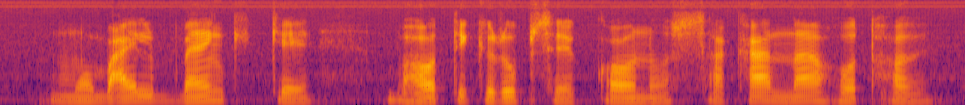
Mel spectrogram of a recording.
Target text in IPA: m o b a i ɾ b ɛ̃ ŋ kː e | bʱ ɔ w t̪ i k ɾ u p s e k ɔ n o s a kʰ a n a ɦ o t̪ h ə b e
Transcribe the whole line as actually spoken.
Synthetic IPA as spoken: m o b a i l b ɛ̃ ŋ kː e | bʱ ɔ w t̪ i k ɾ u p s e k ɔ n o s a kʰ a n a ɦ o t̪ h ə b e

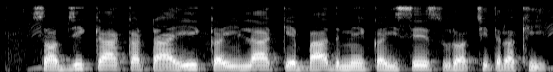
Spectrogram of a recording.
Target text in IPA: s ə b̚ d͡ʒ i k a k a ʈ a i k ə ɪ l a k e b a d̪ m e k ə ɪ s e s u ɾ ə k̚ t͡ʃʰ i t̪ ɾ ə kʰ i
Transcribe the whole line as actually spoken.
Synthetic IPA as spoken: s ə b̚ d͡ʒ i k a k ə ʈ a i k ə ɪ l a k e b a d̪ m e k ə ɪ s e s u ɾ ə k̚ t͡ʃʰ i t̪ ɾ ə kʰ i

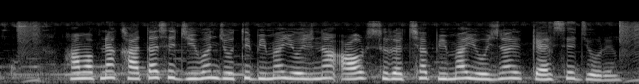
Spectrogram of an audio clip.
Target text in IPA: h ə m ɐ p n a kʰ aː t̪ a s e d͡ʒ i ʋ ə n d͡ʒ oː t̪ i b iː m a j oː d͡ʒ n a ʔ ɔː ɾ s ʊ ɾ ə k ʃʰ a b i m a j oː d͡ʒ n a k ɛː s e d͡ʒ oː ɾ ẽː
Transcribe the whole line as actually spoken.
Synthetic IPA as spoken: h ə m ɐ p n a kʰ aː t̪ a s e d͡ʒ iː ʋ ə n d͡ʒ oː t̪ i b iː m a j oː d͡ʒ n a ʔ ɔː ɾ s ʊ ɾ ə k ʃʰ a b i m a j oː d͡ʒ n a k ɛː s e d͡ʒ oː ɾ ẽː

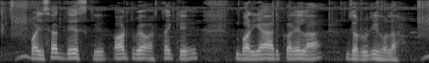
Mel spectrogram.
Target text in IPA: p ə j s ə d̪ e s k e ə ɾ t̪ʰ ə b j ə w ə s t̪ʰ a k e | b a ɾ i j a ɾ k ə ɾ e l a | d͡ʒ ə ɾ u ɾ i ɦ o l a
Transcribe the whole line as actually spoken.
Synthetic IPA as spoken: p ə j s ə d̪ e s k e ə ɾ t̪ʰ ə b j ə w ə s t̪ʰ a k e | b ə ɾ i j a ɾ k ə ɾ e l a | d͡ʒ ə ɾ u ɾ i ɦ o l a

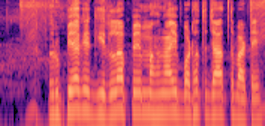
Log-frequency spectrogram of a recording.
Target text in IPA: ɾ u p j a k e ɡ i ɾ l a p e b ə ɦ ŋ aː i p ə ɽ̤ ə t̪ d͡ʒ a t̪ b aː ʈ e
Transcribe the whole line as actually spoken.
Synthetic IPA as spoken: ɾ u p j a k e ɡ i ɾ l a p e m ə ɦ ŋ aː i b ə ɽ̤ ə t̪ d͡ʒ a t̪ b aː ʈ e

